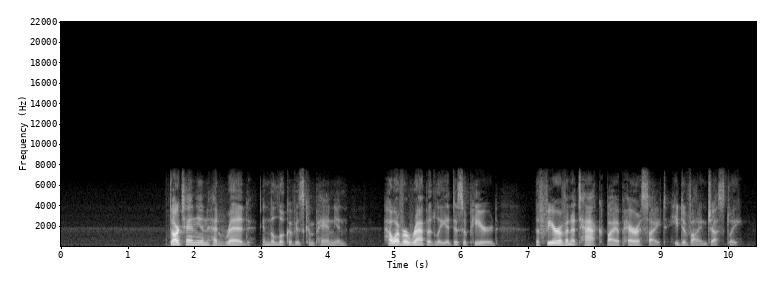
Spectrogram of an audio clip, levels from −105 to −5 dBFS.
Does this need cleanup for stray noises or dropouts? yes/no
no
